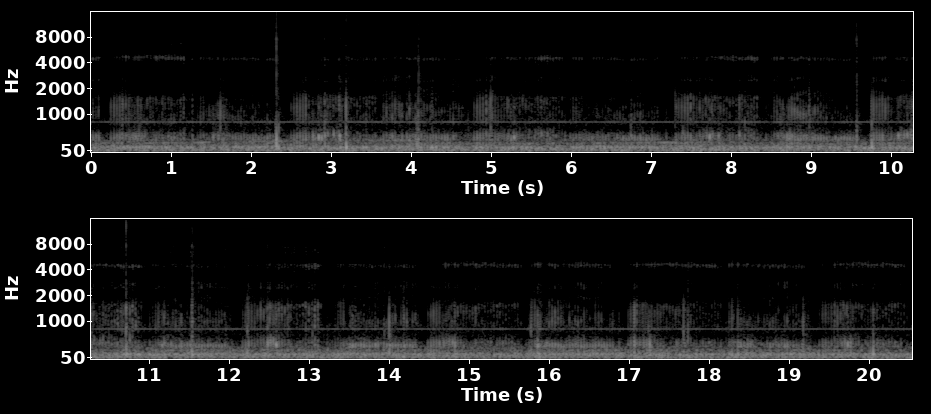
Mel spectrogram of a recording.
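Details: A cat purrs steadily at close range for about twenty seconds. The deep, throbbing rumble rises and falls with each breath, about once a second, over a faint constant background tone.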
